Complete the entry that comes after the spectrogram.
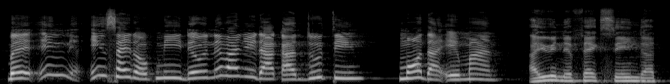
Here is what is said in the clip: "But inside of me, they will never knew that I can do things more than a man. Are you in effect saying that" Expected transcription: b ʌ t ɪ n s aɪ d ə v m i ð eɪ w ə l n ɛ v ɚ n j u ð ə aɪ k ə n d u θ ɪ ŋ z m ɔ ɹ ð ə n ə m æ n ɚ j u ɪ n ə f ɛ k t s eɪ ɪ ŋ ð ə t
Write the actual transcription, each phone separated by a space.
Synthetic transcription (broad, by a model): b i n ɪ n s aɪ d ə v m i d eɪ w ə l n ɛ v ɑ n j u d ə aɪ k ə n d u t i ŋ m ɔ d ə n ə m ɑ n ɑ j u ɪ n ə f ɛ k t s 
